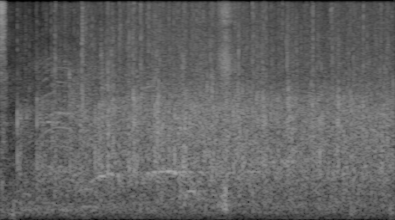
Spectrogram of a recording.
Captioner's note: applause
